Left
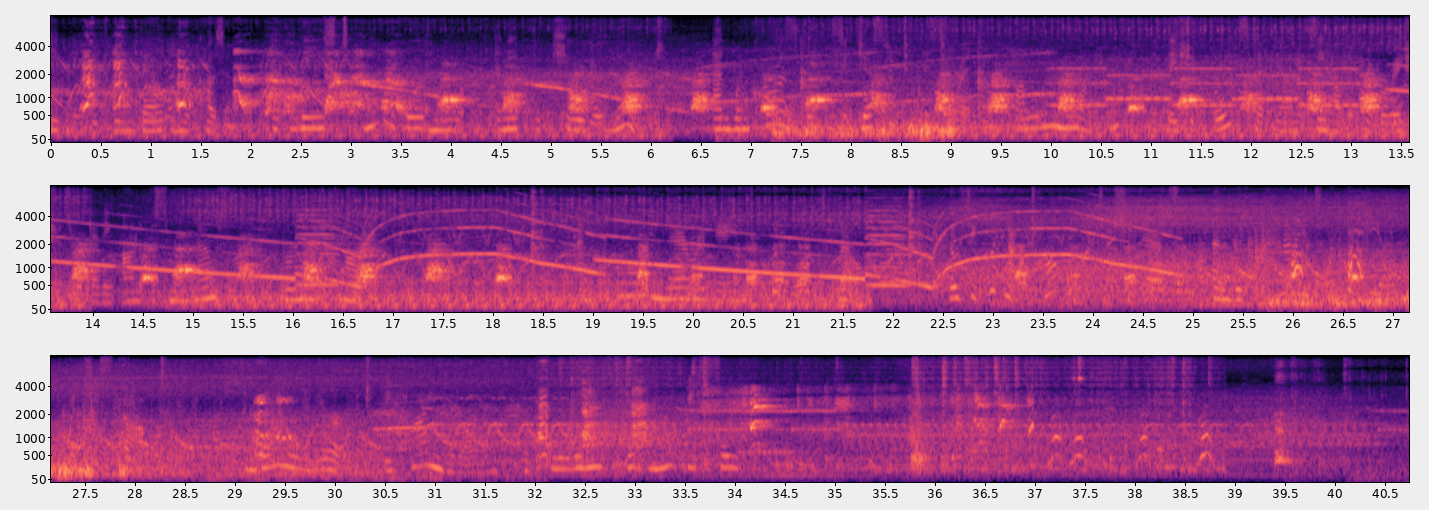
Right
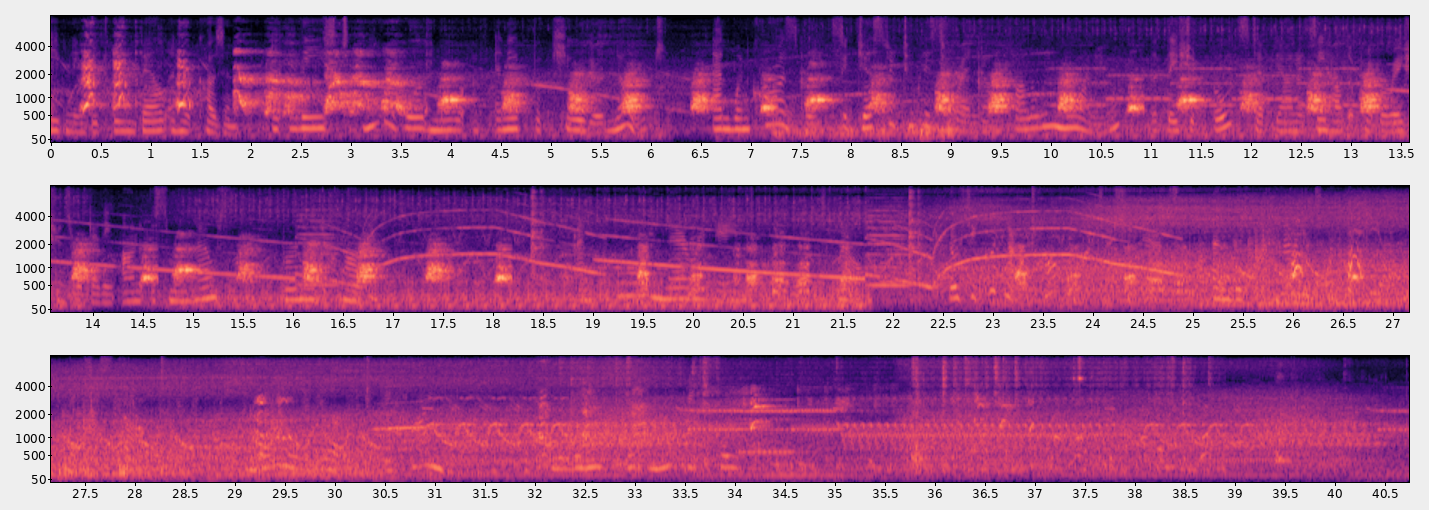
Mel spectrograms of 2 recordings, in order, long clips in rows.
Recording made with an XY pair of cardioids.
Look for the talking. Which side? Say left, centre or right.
centre.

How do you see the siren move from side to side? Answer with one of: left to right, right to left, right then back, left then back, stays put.
left to right.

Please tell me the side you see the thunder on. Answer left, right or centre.
left.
